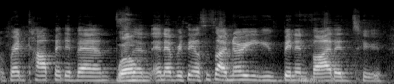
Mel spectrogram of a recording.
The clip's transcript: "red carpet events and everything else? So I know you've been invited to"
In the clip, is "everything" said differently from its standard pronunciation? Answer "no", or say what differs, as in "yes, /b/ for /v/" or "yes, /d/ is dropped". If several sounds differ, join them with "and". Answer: no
